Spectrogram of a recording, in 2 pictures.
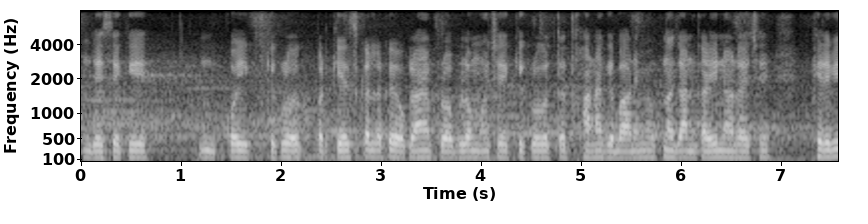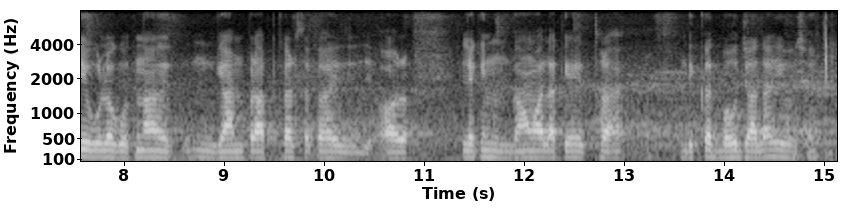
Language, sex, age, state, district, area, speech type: Maithili, male, 30-45, Bihar, Purnia, urban, spontaneous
